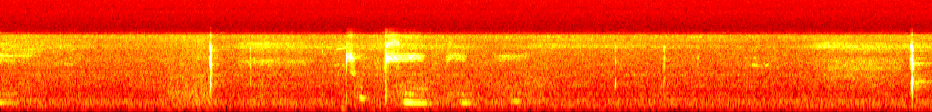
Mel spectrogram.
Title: Hiccups :) (& first video)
